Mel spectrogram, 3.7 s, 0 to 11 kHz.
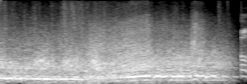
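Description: A GT3 race car engine in Assetto Corsa Competizione drones loud and steady, its pitch slowly climbing and falling as it holds speed, close and continuous for a few seconds before cutting off abruptly.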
